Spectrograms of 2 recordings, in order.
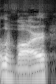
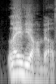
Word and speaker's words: Le'Veon Bell: can't say his name not levar le'veon bell sorry belle is coming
